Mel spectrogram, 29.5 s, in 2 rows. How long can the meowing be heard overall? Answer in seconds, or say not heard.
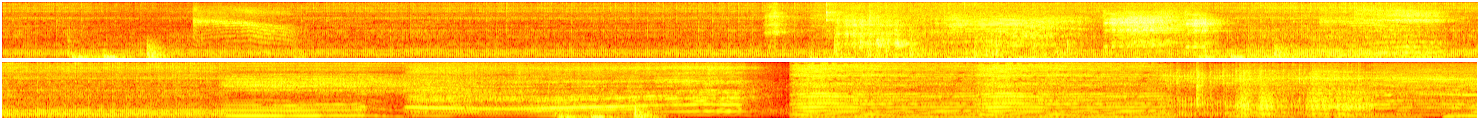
6 s.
